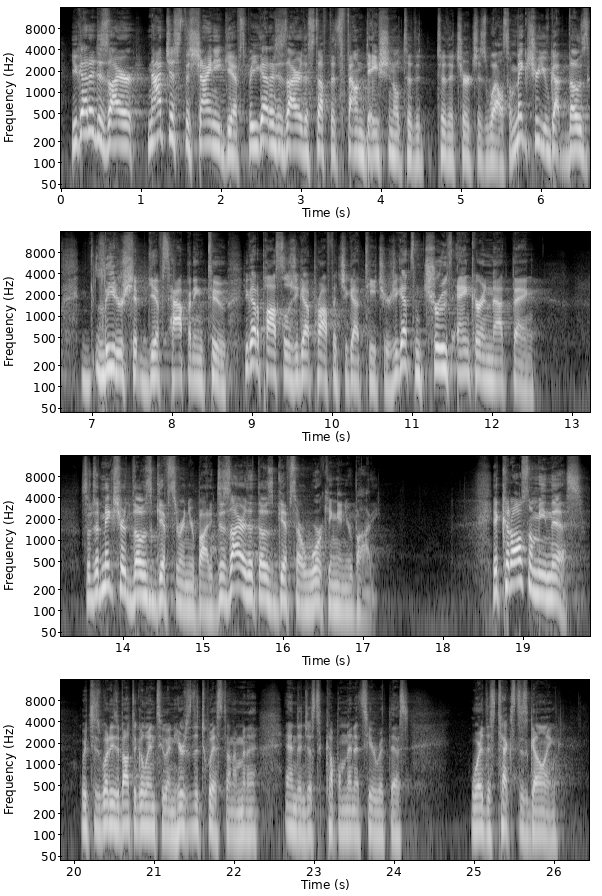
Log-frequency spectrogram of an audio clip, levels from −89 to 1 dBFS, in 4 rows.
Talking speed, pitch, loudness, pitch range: 230 wpm, 135 Hz, -16 LUFS, 115-160 Hz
